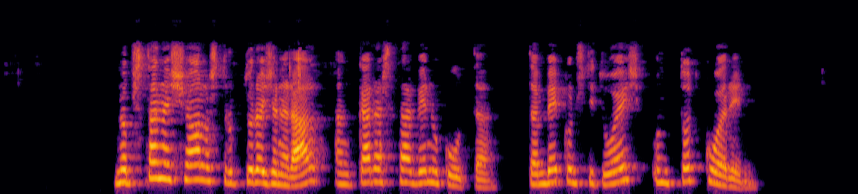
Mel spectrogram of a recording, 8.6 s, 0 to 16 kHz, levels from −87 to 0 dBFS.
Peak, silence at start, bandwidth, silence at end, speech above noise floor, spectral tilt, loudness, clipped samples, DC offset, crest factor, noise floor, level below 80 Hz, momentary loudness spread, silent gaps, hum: 0 dBFS; 1.15 s; 7.2 kHz; 1.05 s; over 71 dB; -4.5 dB/octave; -19 LUFS; under 0.1%; under 0.1%; 20 dB; under -90 dBFS; -70 dBFS; 11 LU; 5.07-5.27 s; none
